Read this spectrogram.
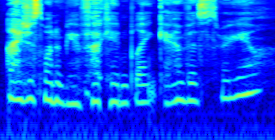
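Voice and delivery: breathy close-mic ASMR whisper; intimate whisper. Acted. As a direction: whisper it right into the listener's ear.

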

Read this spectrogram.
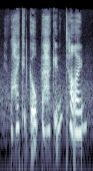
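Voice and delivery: breaking into a whisper. A narrator's reading. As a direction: let the voice crack and fade. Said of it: "My voice breaks".

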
